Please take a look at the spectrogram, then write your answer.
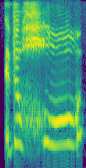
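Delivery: mock-tearful high wail; upset daughter. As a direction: act out a mortified preteen's lament. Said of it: "really upset".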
